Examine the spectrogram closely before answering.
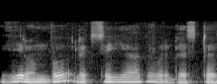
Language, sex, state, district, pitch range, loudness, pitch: Tamil, male, Tamil Nadu, Nilgiris, 100-125 Hz, -16 LUFS, 110 Hz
